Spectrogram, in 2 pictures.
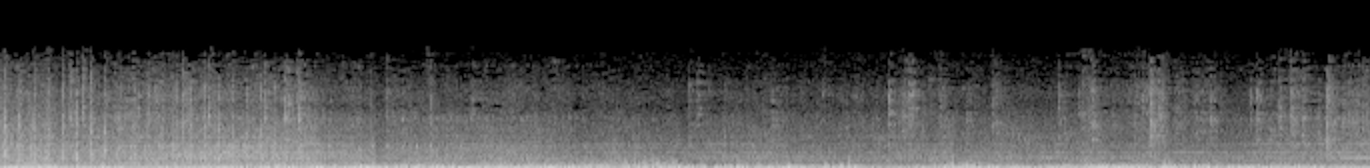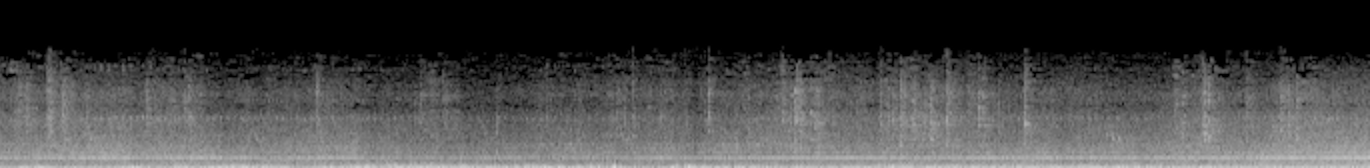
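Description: Heavy road rollers rumble and drone with deep diesel engines.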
